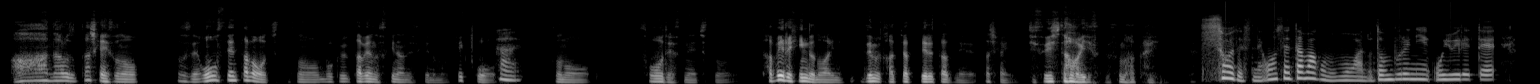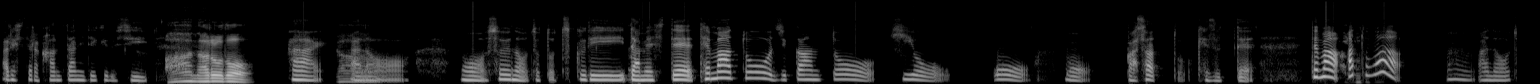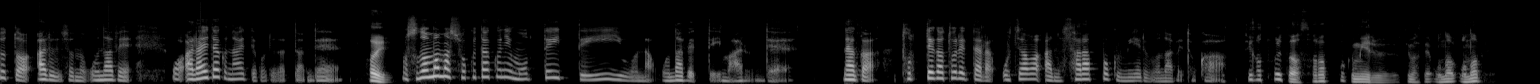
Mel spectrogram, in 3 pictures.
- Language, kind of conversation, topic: Japanese, advice, 食費を抑えつつ、健康的に食べるにはどうすればよいですか？
- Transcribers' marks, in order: distorted speech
